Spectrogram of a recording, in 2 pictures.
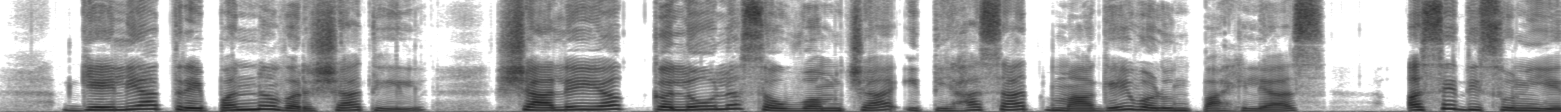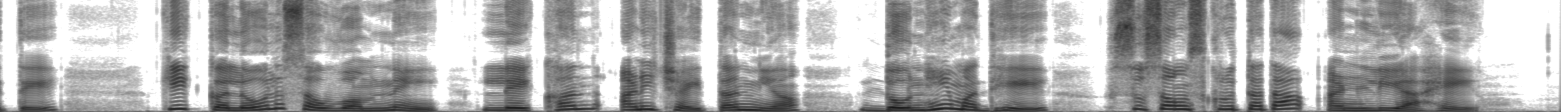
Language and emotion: Marathi, neutral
